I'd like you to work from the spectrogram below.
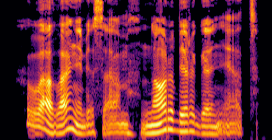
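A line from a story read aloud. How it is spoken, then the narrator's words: Mutter. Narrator (Russian): Пробурчал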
